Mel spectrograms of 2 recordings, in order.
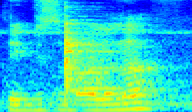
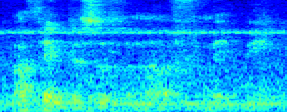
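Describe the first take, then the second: First: Said in the usual way. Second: Much softer, under his breath; muttering to himself. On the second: Real, not acted. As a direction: mumble it to yourself. Quiet answer to himself.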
